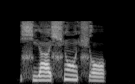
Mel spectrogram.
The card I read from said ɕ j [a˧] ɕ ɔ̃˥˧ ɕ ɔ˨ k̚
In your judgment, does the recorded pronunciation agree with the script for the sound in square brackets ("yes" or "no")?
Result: yes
